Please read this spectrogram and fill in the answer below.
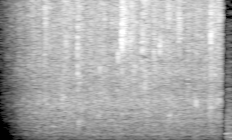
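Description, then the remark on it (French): Steady rain pouring down, a dense, even hiss of countless drops with scattered brighter splashes, loud, continuing without pause until it cuts off abruptly at the end. “Au bout d'un moment, il a commencé à pleuvoir.”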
